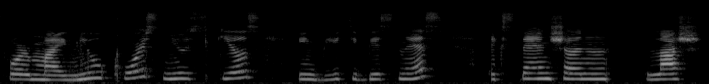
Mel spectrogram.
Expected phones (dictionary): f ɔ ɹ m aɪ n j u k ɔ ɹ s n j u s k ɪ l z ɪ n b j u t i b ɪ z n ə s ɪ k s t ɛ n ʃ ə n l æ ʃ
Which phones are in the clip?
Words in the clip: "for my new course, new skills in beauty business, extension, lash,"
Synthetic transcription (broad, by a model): f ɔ ɹ m aɪ n j u k ɔ ɹ s n j u s k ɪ l s ɪ n b j u t i b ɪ s n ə s ɪ k s t ɛ n ʃ ə n l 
